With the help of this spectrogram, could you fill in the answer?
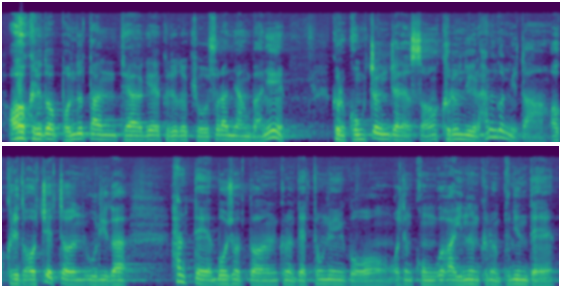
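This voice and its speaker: A man's voice: mid-range voice, darkish tone. A man preaching a sermon to his congregation, talking conversationally with many fillers and rising and falling emphasis. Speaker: pastor. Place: church sanctuary. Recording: long church reverb.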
